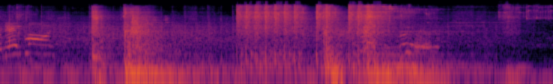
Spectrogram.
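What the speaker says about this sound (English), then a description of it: "Grenade launch!" Video game weapon fire comes in several loud bursts of heavy thumping blasts and rattling shots, with impacts and debris between them and voices calling out over the action.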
